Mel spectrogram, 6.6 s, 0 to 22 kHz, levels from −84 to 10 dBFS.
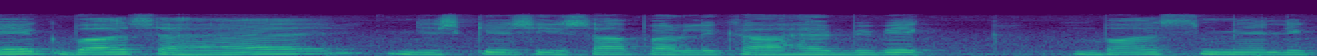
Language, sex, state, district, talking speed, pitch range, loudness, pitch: Hindi, male, Bihar, Araria, 110 wpm, 140-160 Hz, -26 LUFS, 145 Hz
